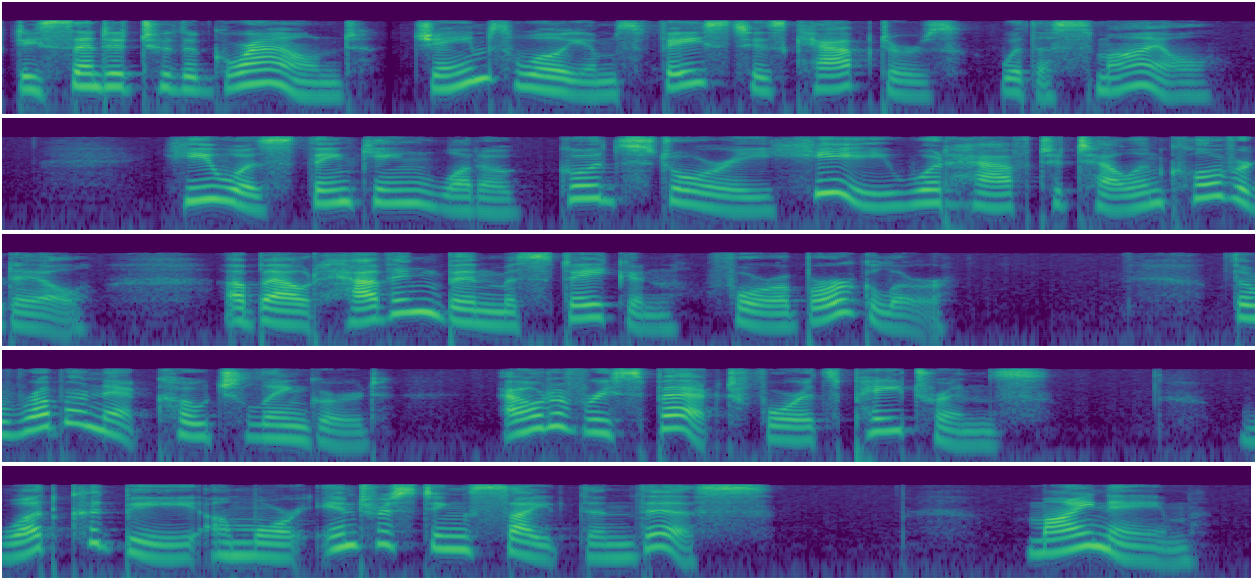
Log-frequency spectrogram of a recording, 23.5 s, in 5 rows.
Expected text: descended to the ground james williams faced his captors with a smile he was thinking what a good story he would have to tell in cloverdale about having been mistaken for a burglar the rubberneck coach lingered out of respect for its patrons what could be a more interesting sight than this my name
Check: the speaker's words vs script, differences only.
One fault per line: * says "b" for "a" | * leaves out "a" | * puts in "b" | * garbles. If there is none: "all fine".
all fine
